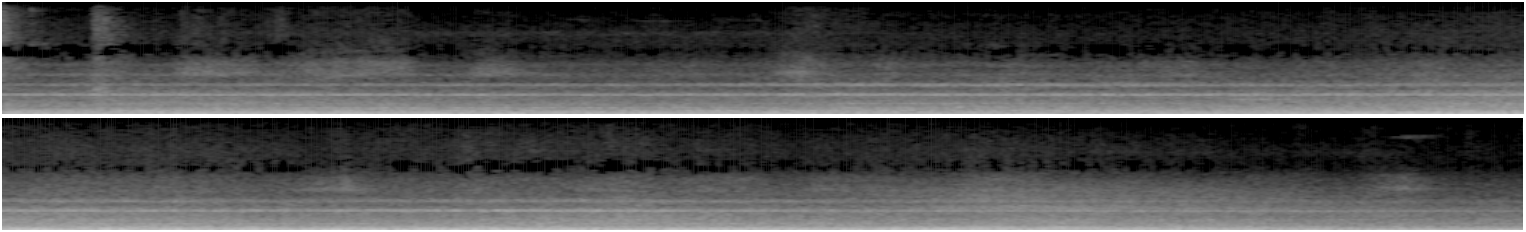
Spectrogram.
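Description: Long Island Rail Road electric commuter train running in the station below: a steady rumble with a high, steady whine over it, growing a little louder in the second half.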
